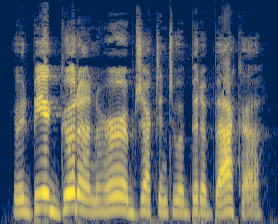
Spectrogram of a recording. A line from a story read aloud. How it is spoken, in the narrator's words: growled Mr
